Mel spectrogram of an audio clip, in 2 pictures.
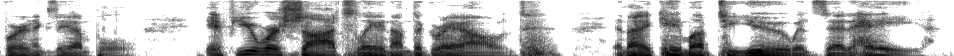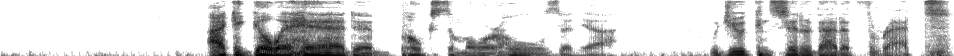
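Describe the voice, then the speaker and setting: Using a put-on character voice, a man speaks fairly low and fairly slowly with lively intonation, big swings in loudness, and long, frequent pauses, all in a dry, close sound with no echo. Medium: game stream. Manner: insistent, argumentative.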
